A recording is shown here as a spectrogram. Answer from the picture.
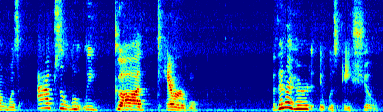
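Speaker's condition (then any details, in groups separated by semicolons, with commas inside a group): No condition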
